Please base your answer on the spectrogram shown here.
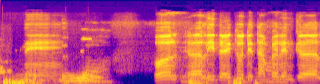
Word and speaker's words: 네: itu yang bacanya ne atau bacanya de ya? Bacanya ne. Ne. Oke. Kedengarannya kan de ya? Itu karena lidah orang Korea ketika huruf N itu dia nempel di langit-langit D. Nempel di gigi langit gigi atas ya.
